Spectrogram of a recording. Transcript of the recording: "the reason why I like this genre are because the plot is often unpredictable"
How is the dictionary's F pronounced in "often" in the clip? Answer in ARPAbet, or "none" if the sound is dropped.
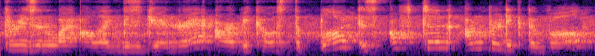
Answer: F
